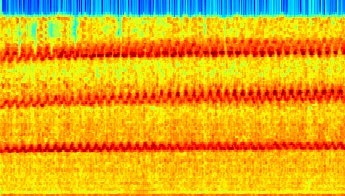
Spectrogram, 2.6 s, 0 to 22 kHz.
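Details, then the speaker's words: Squeal at idle on a 6.2 Hellcat: a steady high-pitched squeal over an even idle. The owner suspects a failing pulley bearing, not confirmed. "I mean I'm thinking it's probably just one of the bearings is going bad on there one of the pulleys"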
